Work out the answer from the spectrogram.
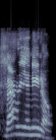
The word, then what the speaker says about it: Marianino: wasn't GNA get that right nobody does Mar marianino okay are you Italian yeah I'm also a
